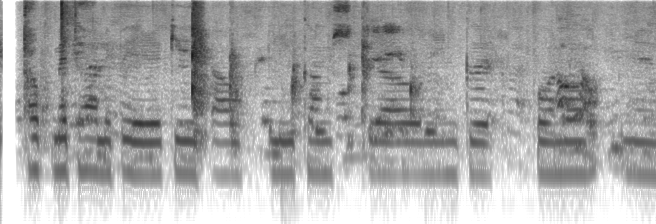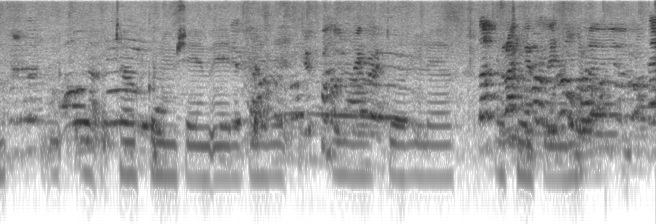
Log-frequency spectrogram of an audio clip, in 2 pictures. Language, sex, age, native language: Icelandic, female, 60-69, Icelandic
